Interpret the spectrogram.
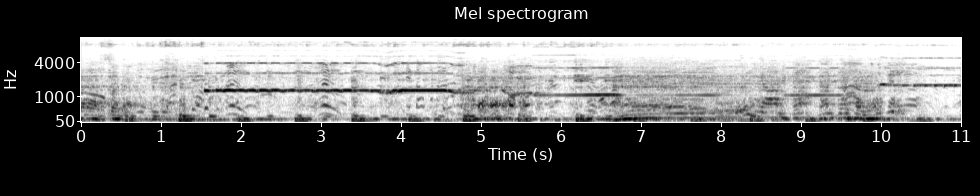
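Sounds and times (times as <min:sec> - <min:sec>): steady drumbeat: 0:00.0 - 0:10.6
voices: 0:00.0 - 0:11.0
wind instrument long notes: 0:00.0 - 0:11.0.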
